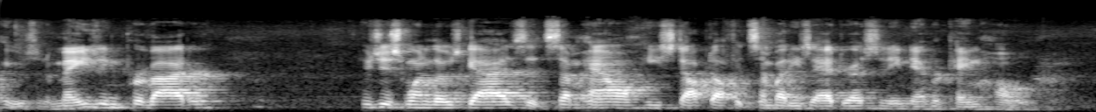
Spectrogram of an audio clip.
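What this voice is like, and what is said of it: Strong regional accent. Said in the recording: “If you think this accent is bad”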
